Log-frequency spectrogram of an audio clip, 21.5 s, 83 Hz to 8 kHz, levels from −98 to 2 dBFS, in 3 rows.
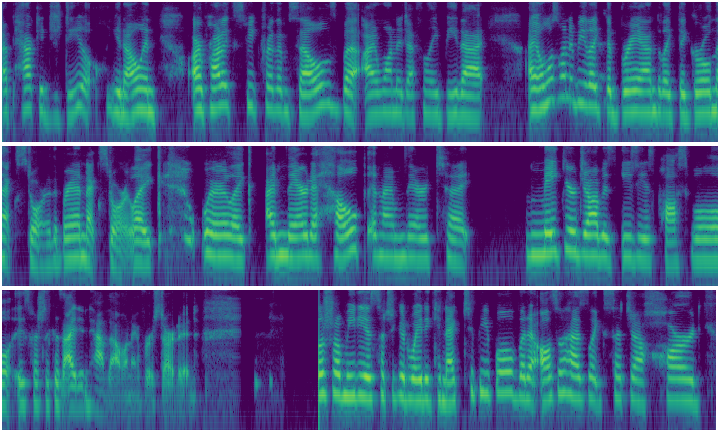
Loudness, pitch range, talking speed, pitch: -28 LUFS, 200-245 Hz, 230 wpm, 215 Hz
